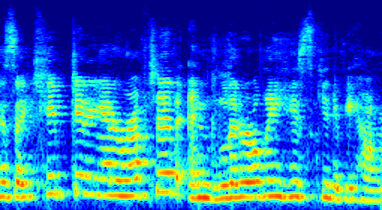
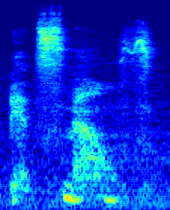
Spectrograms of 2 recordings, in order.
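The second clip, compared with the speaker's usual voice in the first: whispering; 3 semitones lower, 18 dB quieter than usual. Real, not acted. Whispering about a lovely smell.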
